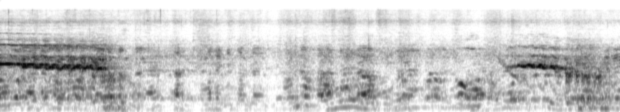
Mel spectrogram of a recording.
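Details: Horses fighting, with a shrill descending whinny at the start and another near the end, over lower grunting and squealing sounds and people talking in the background.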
